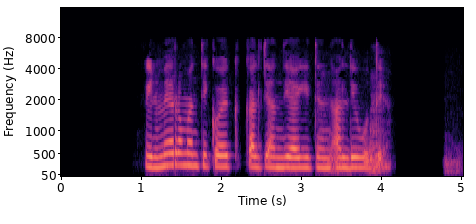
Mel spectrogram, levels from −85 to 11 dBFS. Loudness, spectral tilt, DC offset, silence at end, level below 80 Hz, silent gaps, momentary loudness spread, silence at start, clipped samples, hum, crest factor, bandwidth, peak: -19 LUFS; -6.5 dB/octave; under 0.1%; 0.05 s; -62 dBFS; 4.21-4.76 s; 6 LU; 1.05 s; under 0.1%; none; 16 dB; 7.8 kHz; -4 dBFS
